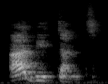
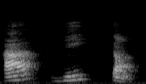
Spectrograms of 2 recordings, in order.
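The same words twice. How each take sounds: First: "habitant" the English way, final T sounded. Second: "habitant" in French, silent H and nasal last vowel. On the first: Teacher gives the English word first, English "habitant". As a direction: say "habitant" as in English, ending in -tant. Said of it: "in English". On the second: Teacher contrasts French with English, French "habitant". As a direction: say "habitant" as a-bi-ton, no final T. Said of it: "but in French is". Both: Shown as a demonstration.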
